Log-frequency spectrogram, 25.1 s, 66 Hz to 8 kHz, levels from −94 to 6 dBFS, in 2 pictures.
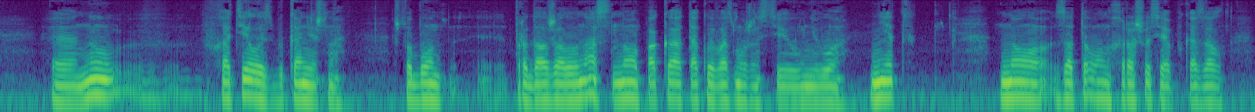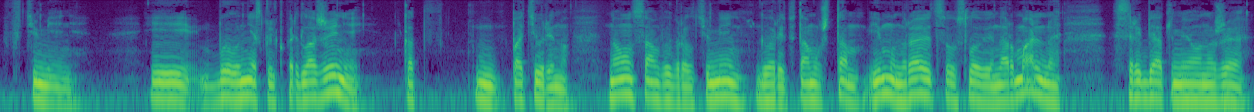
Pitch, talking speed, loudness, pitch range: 110 Hz, 110 wpm, -20 LUFS, 105-120 Hz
